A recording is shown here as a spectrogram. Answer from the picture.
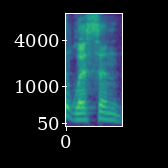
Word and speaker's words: listen: Listen just doesn't to me listen doesn't have that T in it. I don't know. I don't say the T at all.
